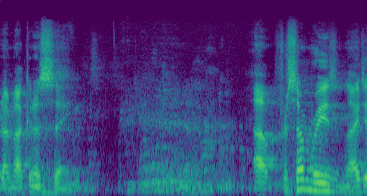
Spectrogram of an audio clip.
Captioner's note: audience laughs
